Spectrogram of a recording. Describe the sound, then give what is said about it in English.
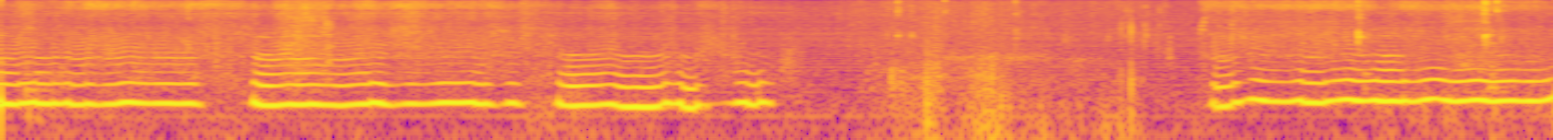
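A voice imitates a bee's buzzing, as Mr. Brown does in a reading of Mr. Brown Can Moo, in several steady, droning bursts, with a short noisy break partway through before the buzz resumes loud. “Busy bee.”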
